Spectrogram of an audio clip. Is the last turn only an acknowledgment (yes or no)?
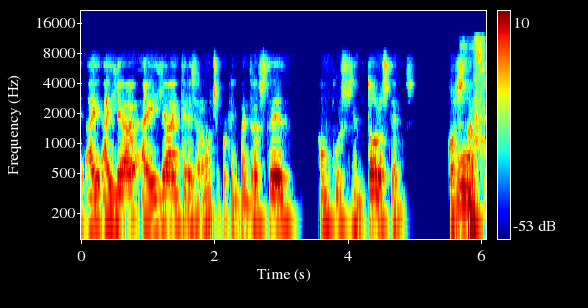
no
